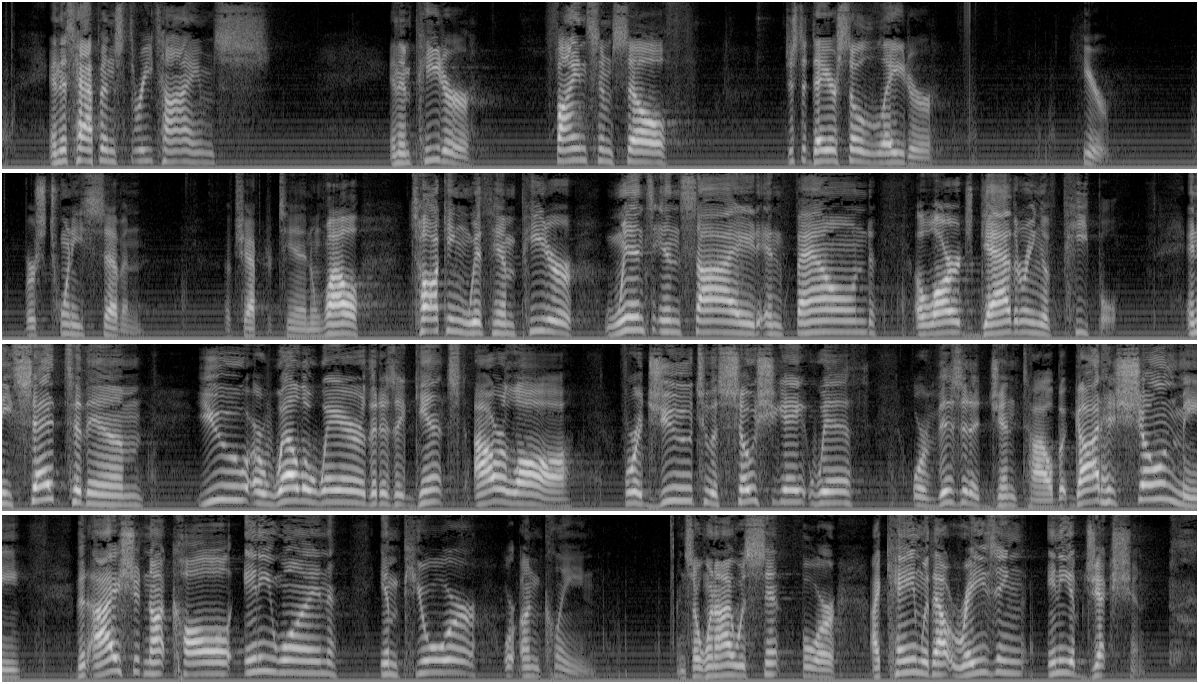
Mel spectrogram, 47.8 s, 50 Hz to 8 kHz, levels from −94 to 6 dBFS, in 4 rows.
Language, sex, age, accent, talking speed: English, male, 40-59, American, 110 wpm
